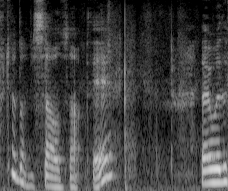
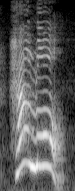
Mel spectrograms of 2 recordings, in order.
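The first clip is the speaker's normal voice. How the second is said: desperate call; 13 dB louder than usual. Acted. Drowning man asks.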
